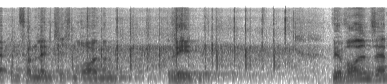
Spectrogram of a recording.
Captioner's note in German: Beifall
